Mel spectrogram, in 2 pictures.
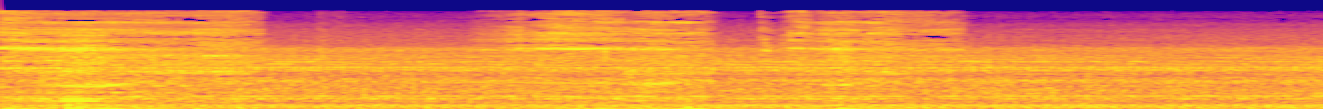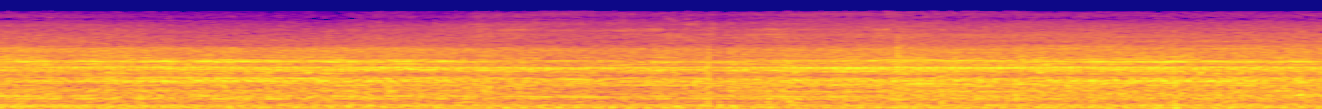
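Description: A long hand-held turning tool scraping the inside of a mahogany blank spinning on a wood lathe, in two coarse spells during the first five seconds. After that the lathe runs on with a steady hum.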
